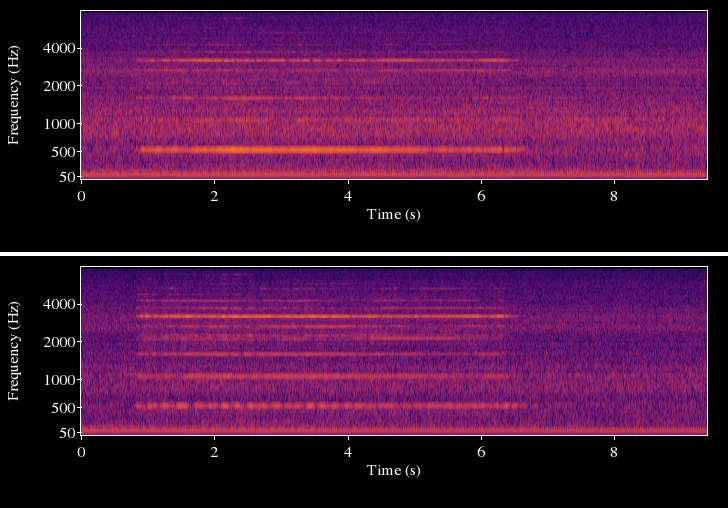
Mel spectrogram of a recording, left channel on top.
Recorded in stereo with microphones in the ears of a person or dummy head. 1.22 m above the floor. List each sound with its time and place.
0.8 s a violin: 45° right (ahead or behind), 5 m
